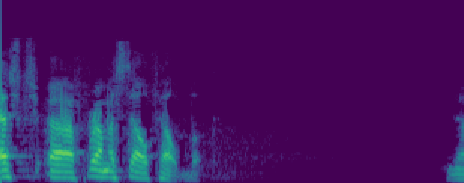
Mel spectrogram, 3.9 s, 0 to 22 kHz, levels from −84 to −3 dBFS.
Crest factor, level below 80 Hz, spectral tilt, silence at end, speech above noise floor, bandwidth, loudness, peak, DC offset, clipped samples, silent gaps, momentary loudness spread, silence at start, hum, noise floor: 22 dB; -82 dBFS; -6.5 dB/octave; 0 s; over 61 dB; 9.6 kHz; -29 LUFS; -10 dBFS; under 0.1%; under 0.1%; none; 9 LU; 0 s; none; under -90 dBFS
